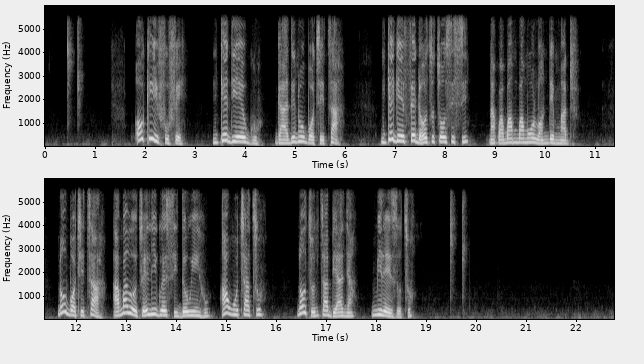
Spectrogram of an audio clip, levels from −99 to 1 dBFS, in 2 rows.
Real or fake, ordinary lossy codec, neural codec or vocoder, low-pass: fake; none; codec, 16 kHz, 4.8 kbps, FACodec; 5.4 kHz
